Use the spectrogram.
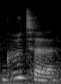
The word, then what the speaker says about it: Goethe: even though you can't see it good snacks Goethe Goethe C okay in English and you say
